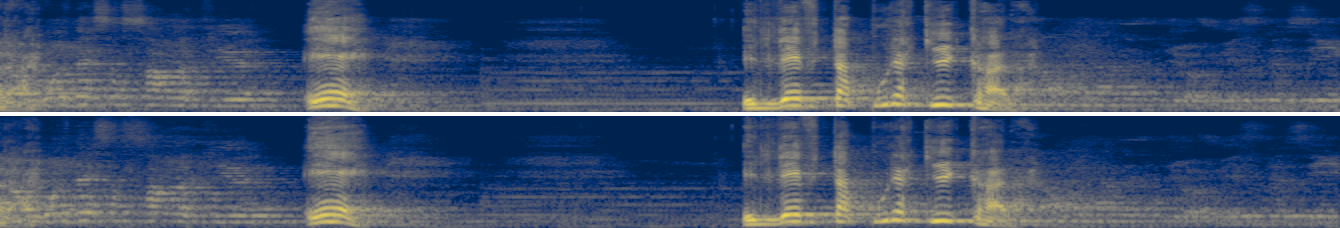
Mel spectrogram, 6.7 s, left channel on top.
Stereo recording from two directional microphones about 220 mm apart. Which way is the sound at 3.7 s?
5° left (ahead or behind).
